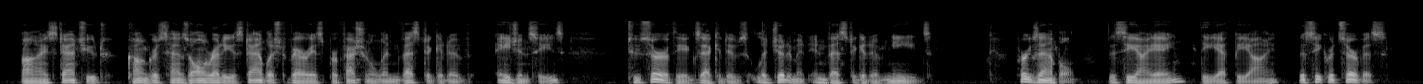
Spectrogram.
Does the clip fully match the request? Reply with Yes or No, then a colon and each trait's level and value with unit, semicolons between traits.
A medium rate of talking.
No: slow, 115 wpm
